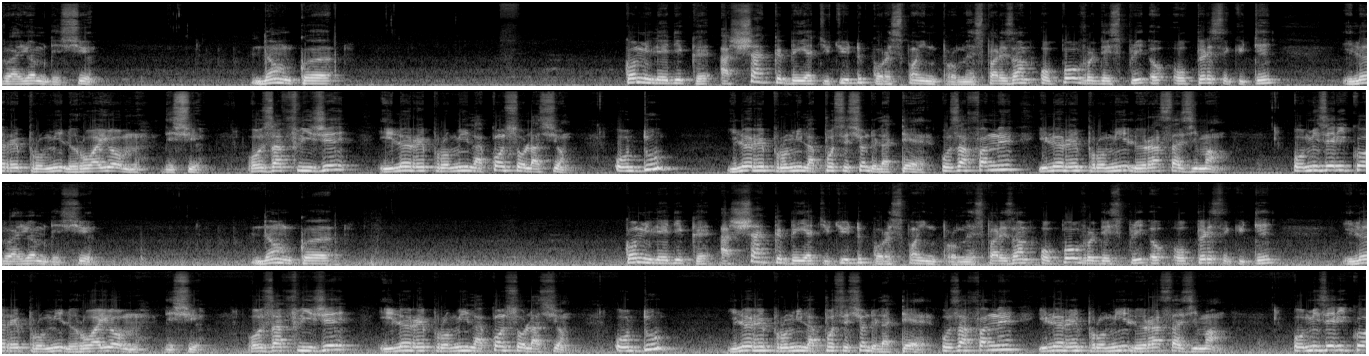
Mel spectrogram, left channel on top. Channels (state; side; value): noise; right; rumble, 17 dB below the sound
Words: royaume des cieux. Donc, comme il est dit qu'à chaque béatitude correspond une promesse. Par exemple, aux pauvres d'esprit, aux persécutés, il leur est promis le royaume des cieux. Aux affligés, il leur est promis la consolation. Aux doux, il leur est promis la possession de la terre. Aux affamés, il leur est promis le rassasiement. Aux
